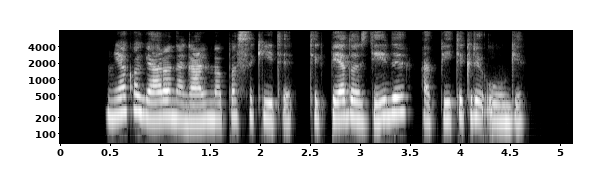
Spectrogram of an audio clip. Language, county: Lithuanian, Kaunas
